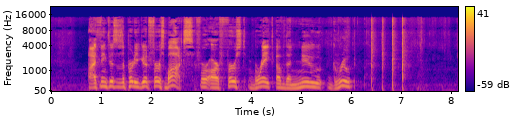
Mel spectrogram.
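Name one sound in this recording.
A card slides into a stiff plastic holder with light scraping and clicks.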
